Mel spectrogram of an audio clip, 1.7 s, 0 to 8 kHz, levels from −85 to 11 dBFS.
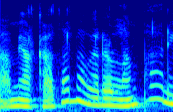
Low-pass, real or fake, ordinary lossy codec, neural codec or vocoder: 7.2 kHz; real; MP3, 48 kbps; none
